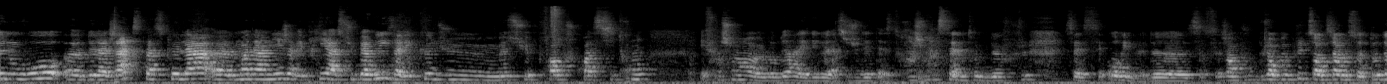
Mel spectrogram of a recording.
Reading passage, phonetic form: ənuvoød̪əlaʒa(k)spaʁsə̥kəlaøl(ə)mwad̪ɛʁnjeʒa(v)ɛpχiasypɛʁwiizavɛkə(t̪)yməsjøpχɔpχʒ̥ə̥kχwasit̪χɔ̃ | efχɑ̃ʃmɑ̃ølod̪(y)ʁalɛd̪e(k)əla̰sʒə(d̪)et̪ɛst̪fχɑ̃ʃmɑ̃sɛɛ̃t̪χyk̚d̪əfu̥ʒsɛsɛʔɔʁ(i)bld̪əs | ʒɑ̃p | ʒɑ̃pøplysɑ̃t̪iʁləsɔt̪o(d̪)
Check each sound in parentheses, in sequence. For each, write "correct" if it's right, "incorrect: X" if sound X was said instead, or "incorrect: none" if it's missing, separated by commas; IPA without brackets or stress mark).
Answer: correct, correct, correct, incorrect: d̪, incorrect: œ, incorrect: ɡ, correct, correct, correct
